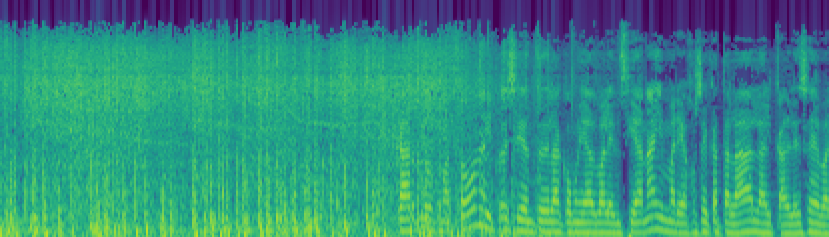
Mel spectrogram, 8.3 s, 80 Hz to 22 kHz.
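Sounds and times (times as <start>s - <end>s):
mascletà firecracker detonations on the banks of the Manzanares in Madrid: 0.0s - 6.6s
speech: 4.0s - 8.2s.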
